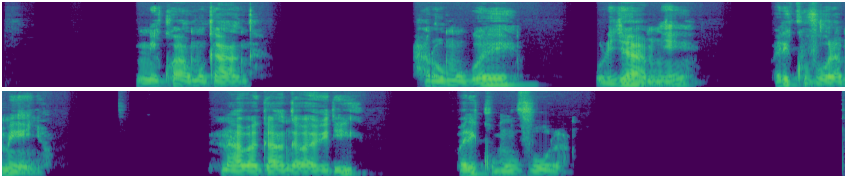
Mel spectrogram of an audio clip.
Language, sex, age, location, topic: Kinyarwanda, male, 18-24, Kigali, health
